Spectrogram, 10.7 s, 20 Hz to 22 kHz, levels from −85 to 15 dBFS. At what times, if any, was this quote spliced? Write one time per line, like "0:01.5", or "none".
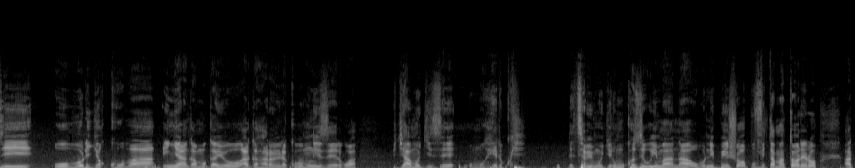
none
